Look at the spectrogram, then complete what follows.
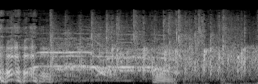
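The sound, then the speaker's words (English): A crowd in North America bursts into steady, loud applause mixed with cheering voices and high whoops at the name of comedian Bill Hicks, a dense wash of clapping that holds for a few seconds. “The usual audience of this podcast are not the sorts of people who would cheer at the name of a person, but we can do it here.”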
